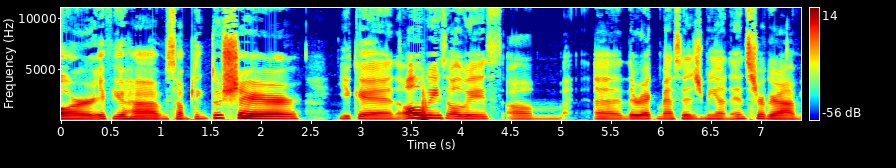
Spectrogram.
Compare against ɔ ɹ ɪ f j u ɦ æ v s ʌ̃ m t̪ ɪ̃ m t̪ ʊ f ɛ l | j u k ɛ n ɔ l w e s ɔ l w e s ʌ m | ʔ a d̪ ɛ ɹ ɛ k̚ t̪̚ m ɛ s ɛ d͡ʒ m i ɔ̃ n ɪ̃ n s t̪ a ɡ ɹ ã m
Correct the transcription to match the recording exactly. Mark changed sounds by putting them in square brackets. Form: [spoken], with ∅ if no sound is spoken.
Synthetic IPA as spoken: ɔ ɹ ɪ f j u ɦ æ v s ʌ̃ m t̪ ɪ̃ [ŋ] t̪ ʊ [ʃ] ɛ [ɹ] | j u k ɛ n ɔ l w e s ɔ l w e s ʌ m | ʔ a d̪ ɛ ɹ ɛ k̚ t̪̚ m ɛ s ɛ d͡ʒ m i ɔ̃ n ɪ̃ n s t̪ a ɡ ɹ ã m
